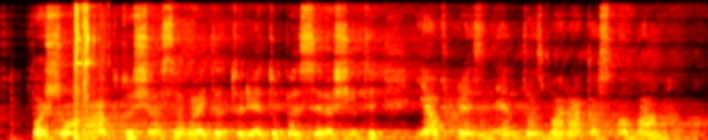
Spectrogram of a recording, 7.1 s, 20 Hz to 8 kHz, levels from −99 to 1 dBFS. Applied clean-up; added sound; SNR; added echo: none; Keys jangling; 1 dB; reverberation time 1.9 s.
